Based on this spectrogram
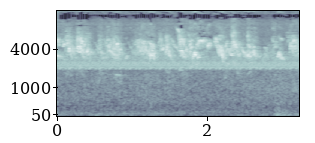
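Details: Short stretch of house sparrows and companions chattering excitedly in a garden hedge, late afternoon, early December; clustered bright chirps come in quick waves over a thin constant tone.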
